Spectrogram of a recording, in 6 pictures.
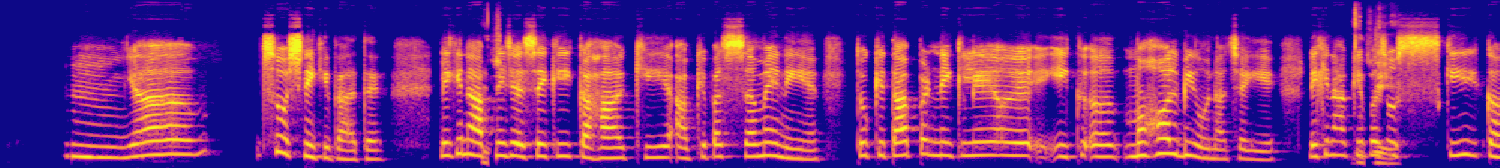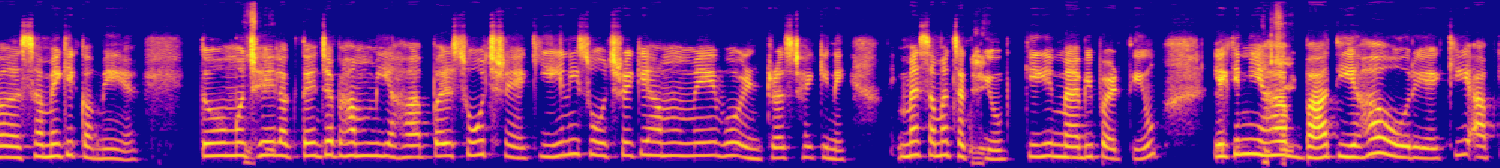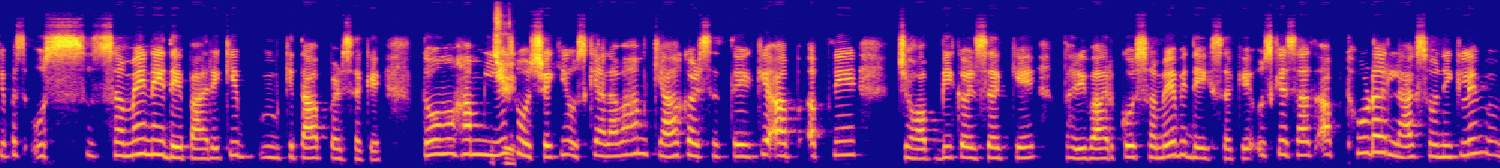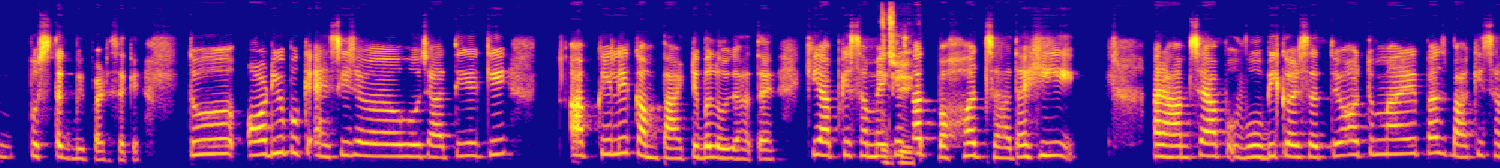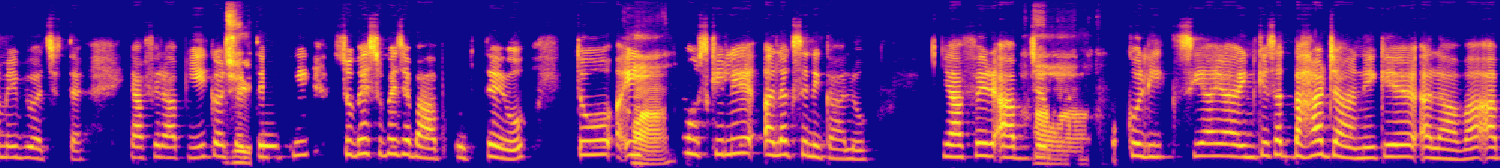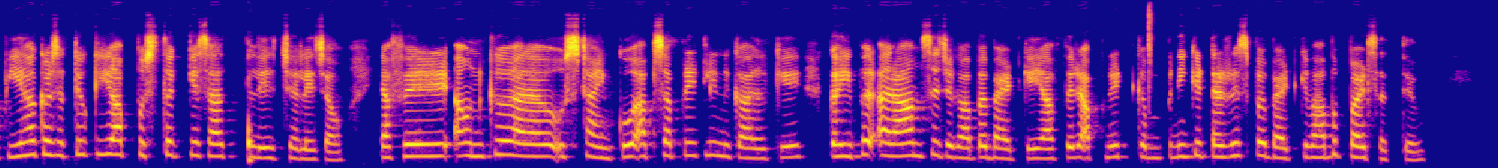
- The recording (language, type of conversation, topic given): Hindi, advice, रोज़ पढ़ने की आदत बनानी है पर समय निकालना मुश्किल होता है
- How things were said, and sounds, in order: in English: "इंटरेस्ट"; in English: "जॉब"; in English: "रिलैक्स"; in English: "ऑडियो बुक"; in English: "कम्पैटिबल"; in English: "कॉलीग्स"; tapping; in English: "टाइम"; in English: "सेपरेटली"; in English: "कंपनी"; in English: "टेरेस"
